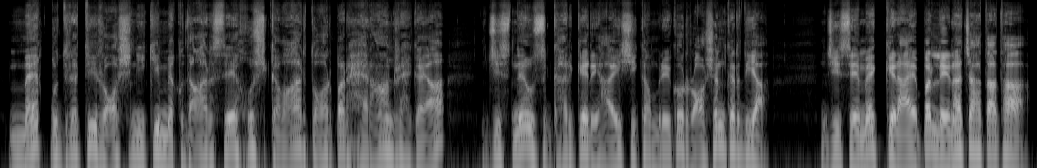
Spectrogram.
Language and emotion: Urdu, surprised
